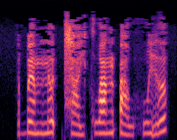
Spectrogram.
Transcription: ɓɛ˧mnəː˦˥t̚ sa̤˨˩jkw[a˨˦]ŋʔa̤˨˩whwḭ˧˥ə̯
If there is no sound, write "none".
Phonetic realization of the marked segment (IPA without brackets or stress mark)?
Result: a˨˦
